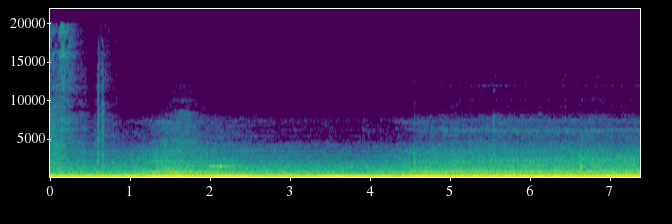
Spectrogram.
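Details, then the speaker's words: Suzuki Jimny at idle: heavy, uneven low rumble, physically vibrating; vibration stops at 2,000 rpm, engine cut out earlier, gears hard to select; owner suspects clutch or gearbox, cause unconfirmed. "it's physically vibrating at idle"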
